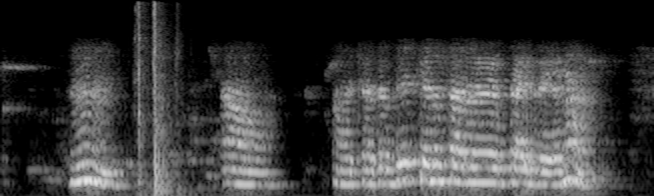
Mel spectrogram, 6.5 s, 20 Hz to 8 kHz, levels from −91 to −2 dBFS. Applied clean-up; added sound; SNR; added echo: none; Slam; 13 dB; reverberation time 0.3 s.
